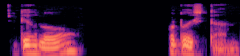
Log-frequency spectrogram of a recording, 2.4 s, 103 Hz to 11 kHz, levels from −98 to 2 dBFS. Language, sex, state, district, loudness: Bengali, male, West Bengal, Jhargram, -27 LUFS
